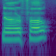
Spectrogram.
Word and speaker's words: Norfolk: norfol we don't drink we don't smoke norol Norfolk right that that's or that's the that's something like that norfol that's how it's pronounce North Folk um uh so go see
